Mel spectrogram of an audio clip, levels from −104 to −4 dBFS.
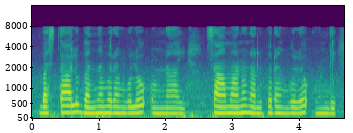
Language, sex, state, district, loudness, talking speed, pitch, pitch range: Telugu, female, Telangana, Mahabubabad, -17 LUFS, 90 wpm, 200 Hz, 190-205 Hz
